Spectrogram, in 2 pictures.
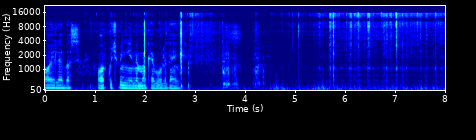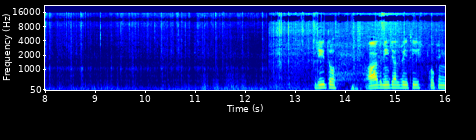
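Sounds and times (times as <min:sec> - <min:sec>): wood fire crackling and popping: 0:00.0 - 0:16.0.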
